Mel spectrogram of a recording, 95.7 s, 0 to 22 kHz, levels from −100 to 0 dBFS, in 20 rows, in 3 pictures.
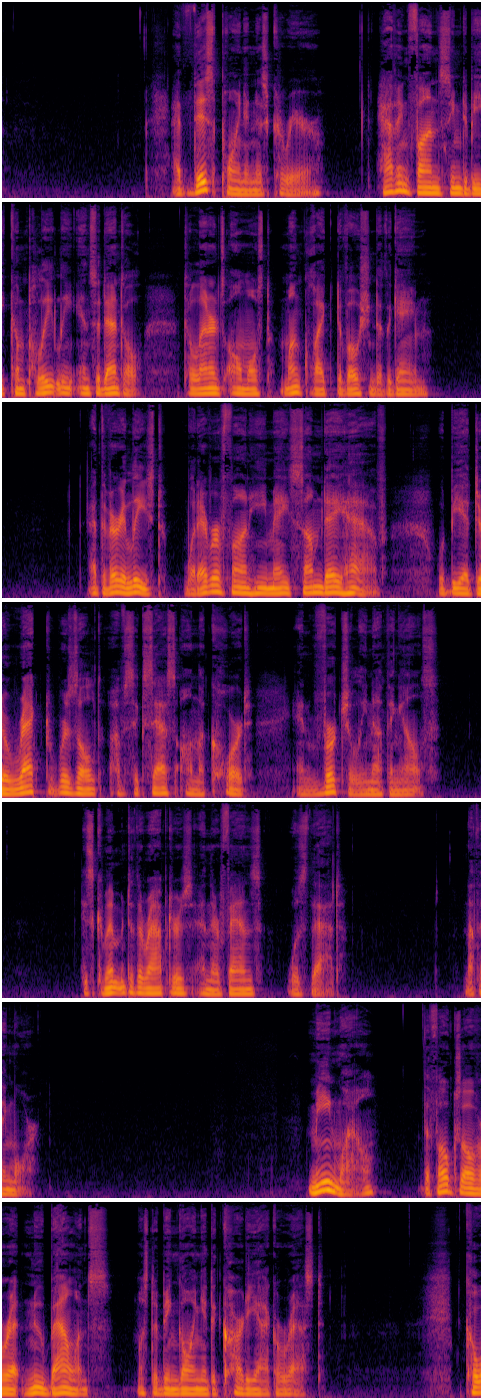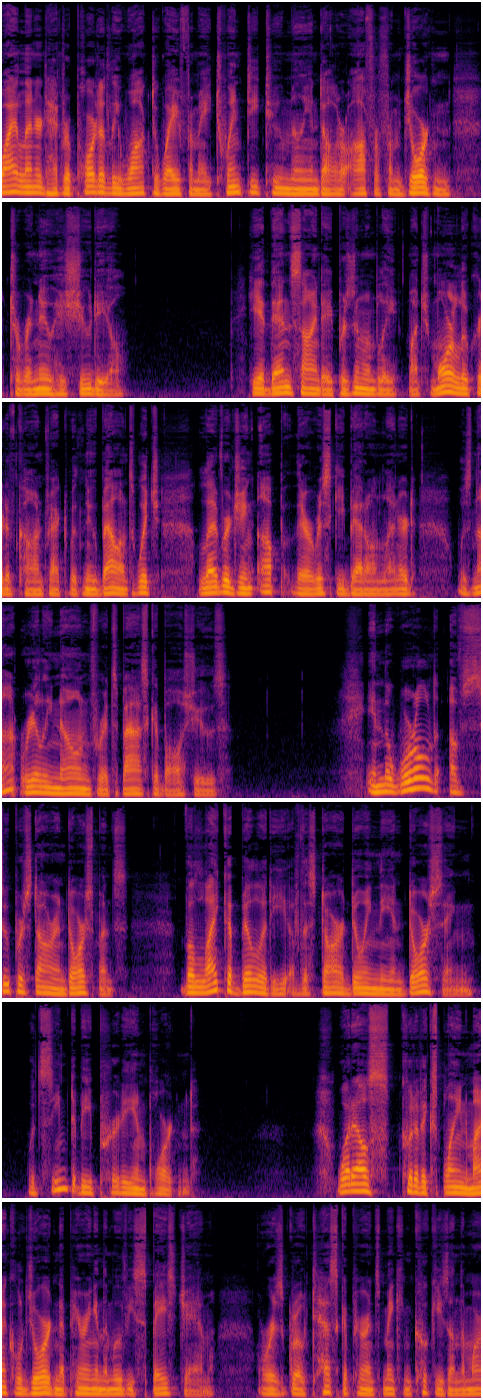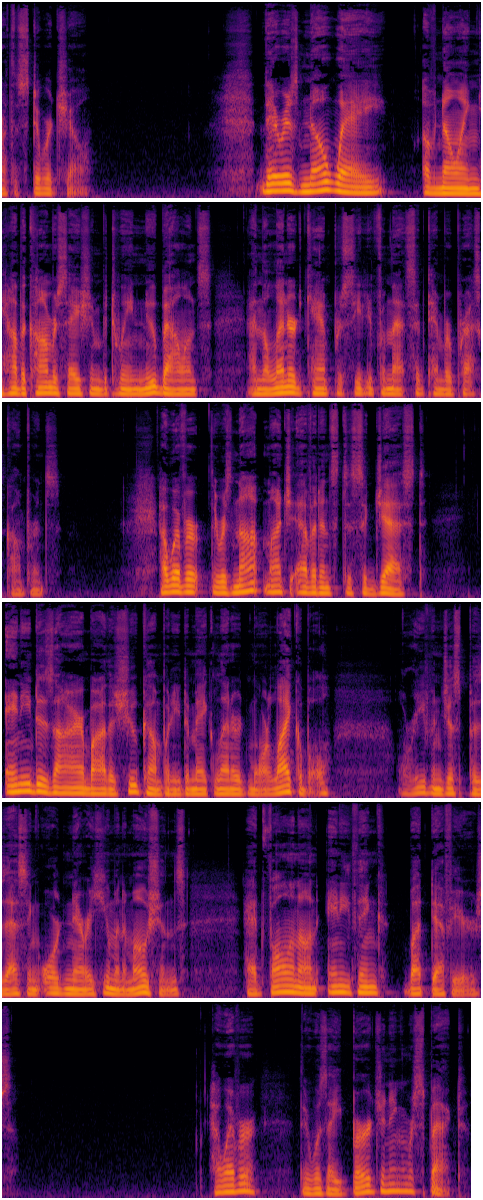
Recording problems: none

